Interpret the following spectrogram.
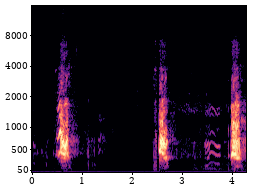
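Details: Barking from an Illyrian Shepherd and Presa Canario mix pairing: three loud, deep, gruff single barks roughly every one and a half to two seconds, with a brief wavering whine just before the last bark, in an otherwise quiet setting.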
